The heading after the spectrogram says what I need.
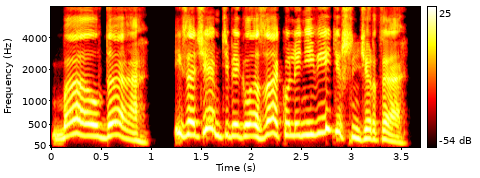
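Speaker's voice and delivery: very high squeaky scolding. A narrator's reading. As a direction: snap at him, squeaking. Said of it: "выругался Марли".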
